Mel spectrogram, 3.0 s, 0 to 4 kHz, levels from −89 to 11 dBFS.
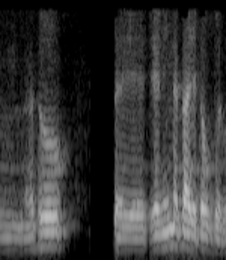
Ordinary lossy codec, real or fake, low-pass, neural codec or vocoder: MP3, 24 kbps; fake; 3.6 kHz; codec, 24 kHz, 0.9 kbps, WavTokenizer, medium speech release version 1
